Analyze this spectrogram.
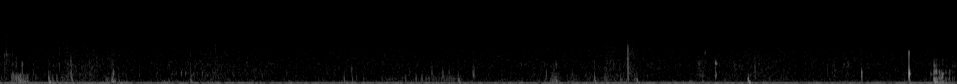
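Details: Stomach growling: scattered gurgles, squeaks and clicks over a low steady hum; borborygmi.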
